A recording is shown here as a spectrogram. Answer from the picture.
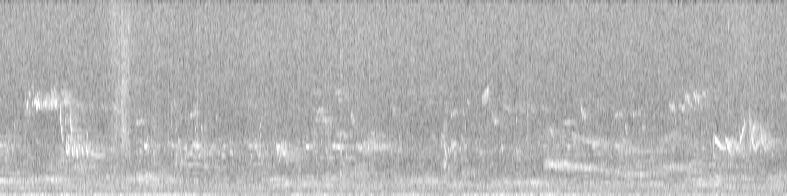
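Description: Faint bird calls, short scattered chirps and whistles, over a steady low outdoor rumble.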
